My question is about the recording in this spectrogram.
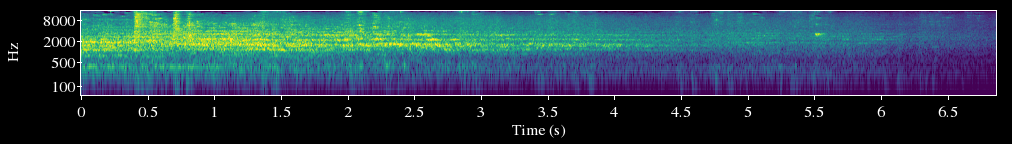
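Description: Freight train running on the rails, fading away steadily from about a second and a half in until it is faint by the end.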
